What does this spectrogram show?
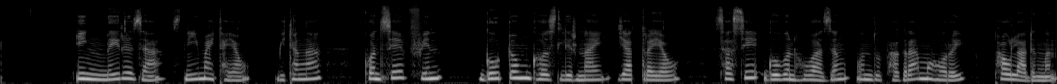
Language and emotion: Bodo, neutral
